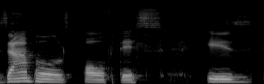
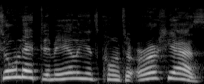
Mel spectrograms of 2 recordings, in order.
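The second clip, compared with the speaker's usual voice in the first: put-on high, loud, belted-out Scottish accent; 9 dB louder than usual. Imitating Jodie Whittaker speaking to Yaz: Jodie Whittaker impression in Scottish accent. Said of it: "why am I Scottish?".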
